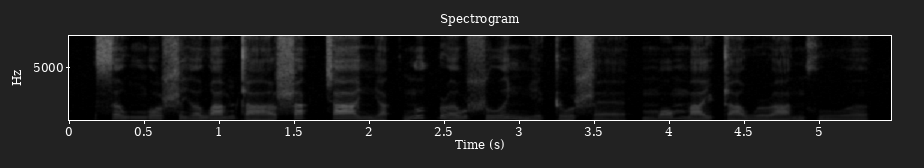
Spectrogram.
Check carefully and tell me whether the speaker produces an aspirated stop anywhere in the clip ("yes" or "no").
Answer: no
